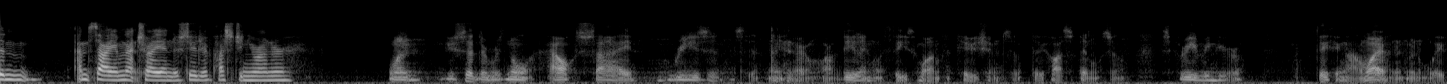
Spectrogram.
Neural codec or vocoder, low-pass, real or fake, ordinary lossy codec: autoencoder, 22.05 kHz, a latent of 192 numbers a frame, VITS, trained on many speakers; 7.2 kHz; fake; Opus, 16 kbps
